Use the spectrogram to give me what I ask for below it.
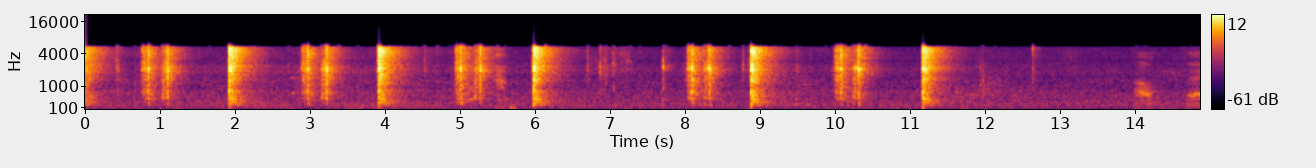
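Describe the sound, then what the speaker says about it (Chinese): A Nerf blaster fires original long-range foam darts, giving crisp, close snaps in irregular clusters spread over the span with short pauses between groups. "做那个子弹测试，先五发原始的长程弹。"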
